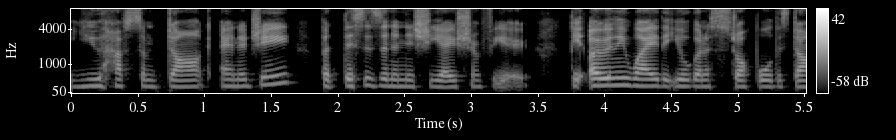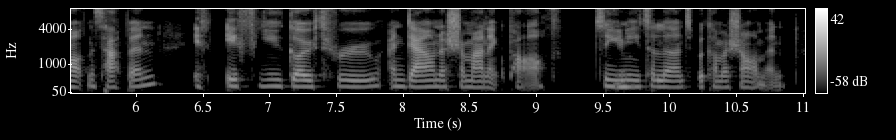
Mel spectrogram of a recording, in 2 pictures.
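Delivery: plain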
